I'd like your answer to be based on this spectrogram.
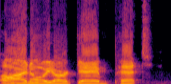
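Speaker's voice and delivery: yelling angrily. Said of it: "So I'm just yelling at the pit now".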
